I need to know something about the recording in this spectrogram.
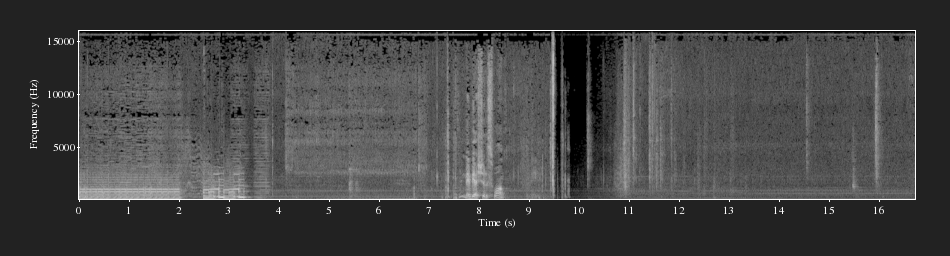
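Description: A pinball machine plays electronic beeps and tones.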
